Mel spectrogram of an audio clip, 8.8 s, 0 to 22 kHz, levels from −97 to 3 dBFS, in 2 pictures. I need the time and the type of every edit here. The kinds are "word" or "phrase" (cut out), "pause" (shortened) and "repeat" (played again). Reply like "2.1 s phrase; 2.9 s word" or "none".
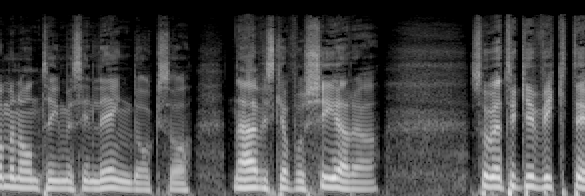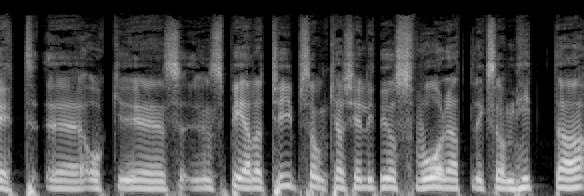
7.2 s word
